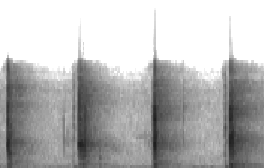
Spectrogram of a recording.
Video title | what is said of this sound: WHEN CAN I REDO THE NANOPLASTY ON MY CLIENT´S HAIR? - SOS FLORA | it needs to make that sound that the hair has product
